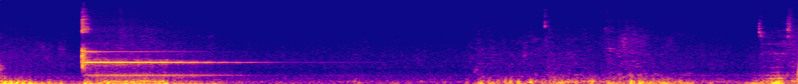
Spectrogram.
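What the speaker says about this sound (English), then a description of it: "Staying here and just listening to the sounds of the bowl." A single struck singing bowl rings out with a clear, sustained metallic tone that slowly fades over a few seconds, followed by low background rumble and faint clicks.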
